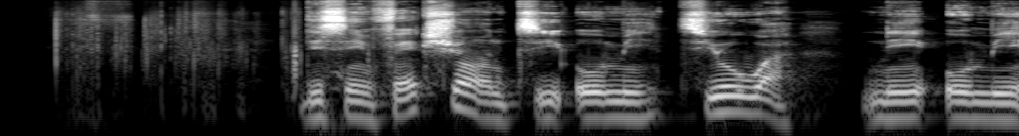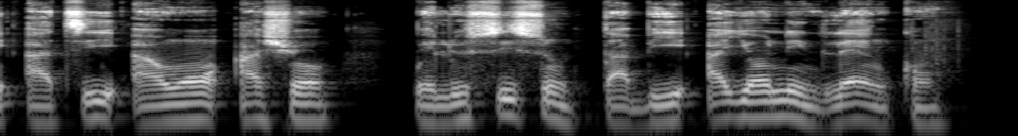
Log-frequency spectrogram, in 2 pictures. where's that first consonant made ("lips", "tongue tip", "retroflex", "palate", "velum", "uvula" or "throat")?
tongue tip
